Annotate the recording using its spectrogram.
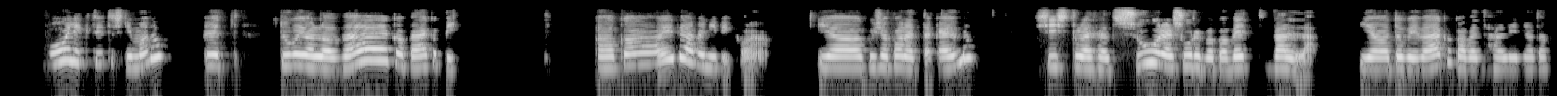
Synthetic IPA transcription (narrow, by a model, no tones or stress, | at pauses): vo̞ːlʲikt̪yt̪ːˑleslimod̪u | e̞t̪ː | uvɤ̞jo̞lːɑvæeɡ̥ɑvæeɡ̥ɑpikː | ɑɡ̥ɑe̞jpeɑvænʲiːpikːˑo̰lɛ̰mʔɑ̰ | jɑkujs̬ɑpɑnet̪ːɑkæɥmɑ | siːst̪uleseɑlt̪suːɾesurbɑbɑve̞t̪ːvælːḛ | jɑt̪ovɤ̞jvæeɡ̥ɑkɑve̞nt̪hælːinːɑd̪̥ɑ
